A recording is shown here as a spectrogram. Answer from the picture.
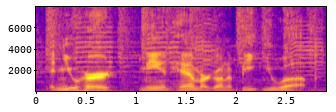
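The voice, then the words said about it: Put-on redneck accent. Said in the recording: “with kind of like a redneck accent”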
